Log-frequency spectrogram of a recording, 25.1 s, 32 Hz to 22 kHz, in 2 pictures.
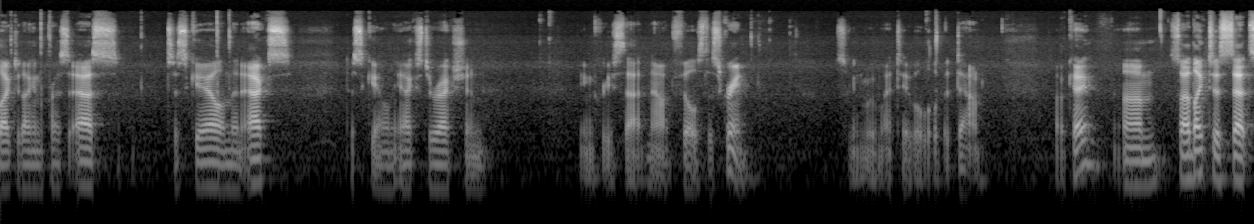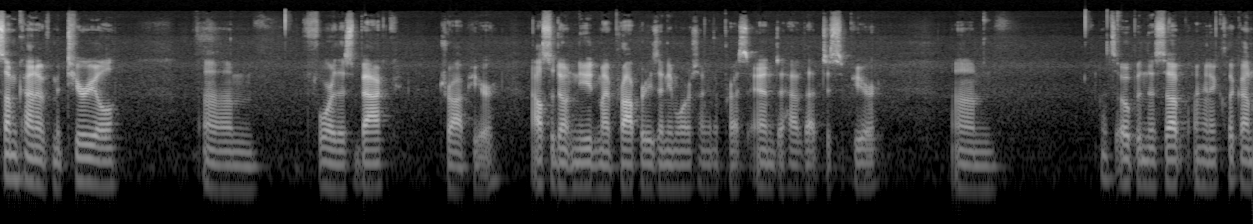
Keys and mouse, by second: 0.5 s, 5.5-7.6 drag, 7.8-8.8 middle drag, 19.6 n, 22.3-24.2 drag.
